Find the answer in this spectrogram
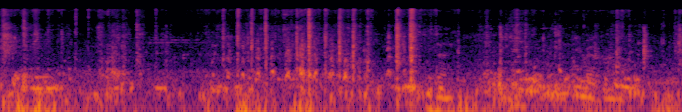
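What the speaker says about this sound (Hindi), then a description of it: "ये एक और कबूतर है," Soft cooing from Shahjahanpuri pigeons on a Karachi rooftop, mixed with other bird calls and chirps, steady and close, with faint voices murmuring in the background.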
